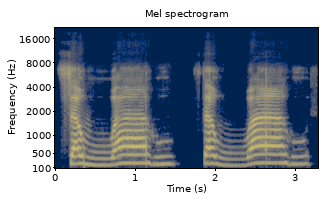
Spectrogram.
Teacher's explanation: You grab the waw, saw, but then you don't stop the sound. You don't say so and stop, right? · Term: waw mushaddad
